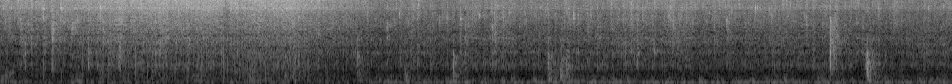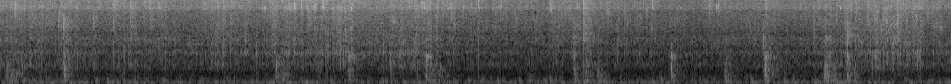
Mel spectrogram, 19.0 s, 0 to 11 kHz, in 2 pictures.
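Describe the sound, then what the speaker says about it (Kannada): Ginger, green chillies, garlic and chopped onion fry in ghee for chicken biryani, giving a steady close sizzle with scattered clicks of a spoon stirring the pan, loudest at the start and then settling to an even crackle. "ಚಿಕ್ಕ ತುಂಡು ಶುಂಠಿ, 4 ಹಸಿಮೆಣಸಿನಕಾಯಿ, 8ರಿಂದ 10 ಬೆಳ್ಳುಳ್ಳಿ ಎಸಳು, 1 ಕಟ್ ಮಾಡಿರುವಂತಹ ನೀರುಳ್ಳಿನ ಹಾಕ್ಕೊಂಡು ಚೆನ್ನಾಗಿ ಫ್ರೈ ಮಾಡ್ಕೋಬೇಕು."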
